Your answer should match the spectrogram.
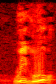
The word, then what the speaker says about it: Ouïghours: D'après donc les Uyghurs, comme ça qu'on prononce, Ouïghours, autant pour moi, d'accord, basés à Washington.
